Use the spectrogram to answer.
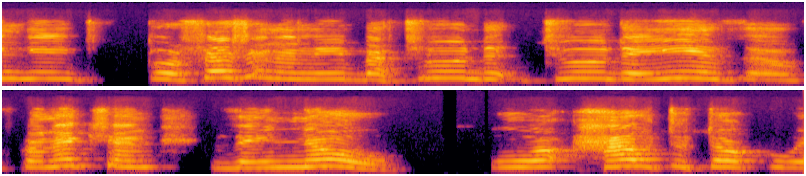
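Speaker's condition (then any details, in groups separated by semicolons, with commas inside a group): Cerebral palsy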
